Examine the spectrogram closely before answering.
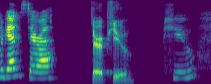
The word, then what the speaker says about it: Pugh: And and after listening, you guys have to listen to this, but say the name again, Sarah Sarah Pugh, Pugh. How do you spell it?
